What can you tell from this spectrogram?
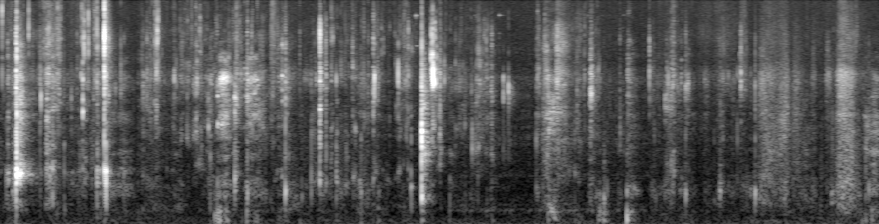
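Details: Dog named Max working on a beef rib, lightly at first and then all in: scattered crisp cracks and gnawing bites, with loud snaps near the start and around five seconds, against a hushed indoor background.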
